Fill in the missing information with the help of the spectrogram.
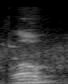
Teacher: হচ্ছে ও, অর্থাৎ কণ্ঠ থেকে নির্গত হয়ে আসে এবং আমরা ঠোঁট দ্বারা সেটাকে উচ্চারণ করি, ও। এই জন্য এটা কণ্ঠস্থ, কণ্ঠ প্লাস ওষ্ঠ, অর্থাৎ কণ্ঠ যোগ ওষ্ঠ মিলে উচ্চারণ হয়, জন্য এটাকে বলে কণ্ঠস্থ।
